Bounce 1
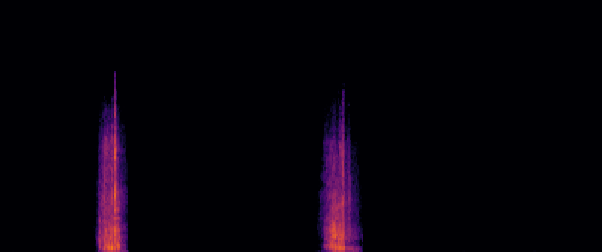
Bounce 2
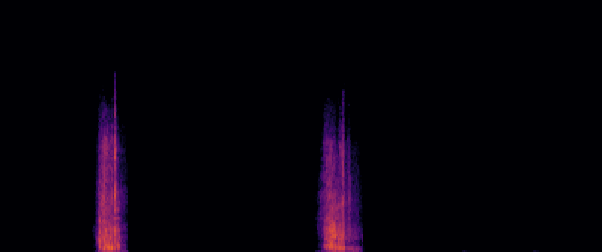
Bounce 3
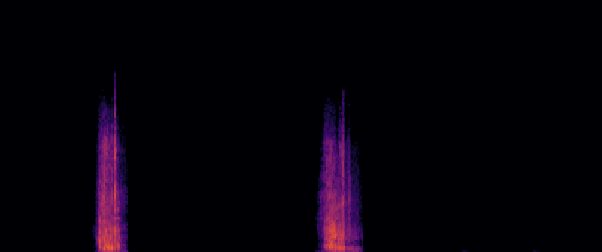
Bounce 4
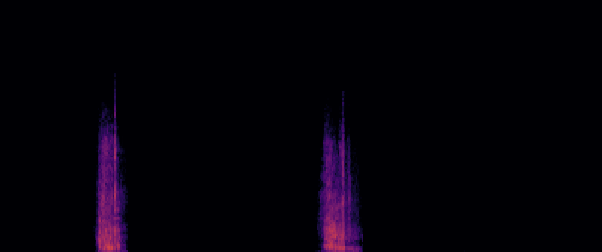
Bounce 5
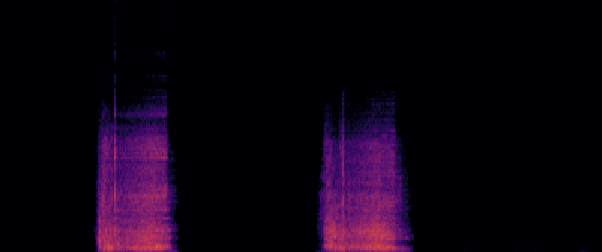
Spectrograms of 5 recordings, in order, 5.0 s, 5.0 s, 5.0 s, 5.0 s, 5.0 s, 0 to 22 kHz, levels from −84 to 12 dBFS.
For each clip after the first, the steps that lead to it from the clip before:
noise reduction from a noise print of the clip's start 14 dB; downward compressor 6 to 1, threshold −31 dBFS, peak gain reduction 16 dB; level +8 dB
no processing that can be heard
brickwall limiter −15 dBFS, peak gain reduction 5 dB; level −6 dB
in parallel at −12 dB: soft clipping −29.5 dBFS, distortion −12 dB; on the sum: reverb whose tail is shaped and stops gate 440 ms rising, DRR −4.5 dB

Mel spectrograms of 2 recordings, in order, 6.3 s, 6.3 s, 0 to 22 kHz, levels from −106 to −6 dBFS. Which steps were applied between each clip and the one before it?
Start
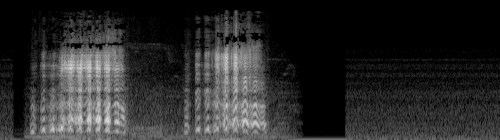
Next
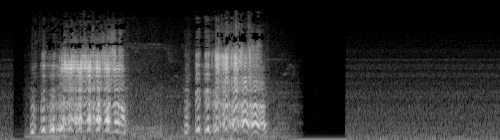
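high-shelf EQ 11,000 Hz −11.5 dB
in parallel at −0.5 dB: compressor whose output falls as the input rises −33 dBFS, ratio −0.5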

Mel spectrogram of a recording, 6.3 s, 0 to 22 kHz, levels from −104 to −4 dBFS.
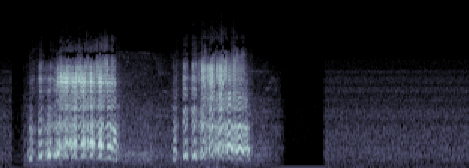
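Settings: three-way crossover with the lows and the highs turned down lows −21 dB, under 240 Hz, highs −23 dB, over 4,900 Hz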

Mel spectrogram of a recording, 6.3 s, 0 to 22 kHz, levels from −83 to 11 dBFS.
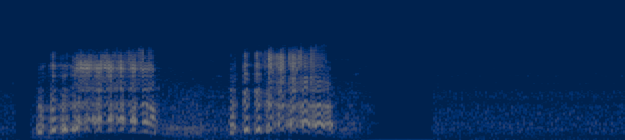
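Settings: downward compressor 6 to 1, threshold −35 dBFS, peak gain reduction 15.5 dB

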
